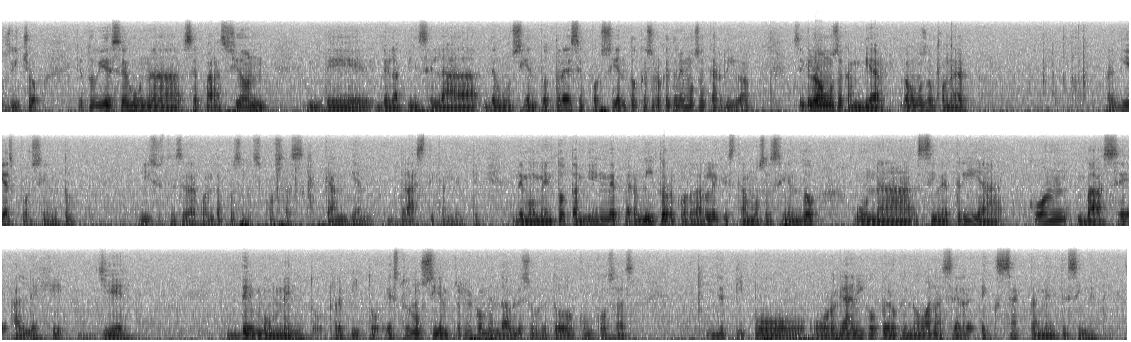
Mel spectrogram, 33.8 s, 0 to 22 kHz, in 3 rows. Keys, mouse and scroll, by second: 8.0 click, 9.4 BackSpace, 10.4 KP_1, 10.6 KP_0, 10.9 KP_Enter, 12.4-14.0 drag, 14.3 ctrl+z, 16.2-16.6 scroll down 2, 28.3 scroll up 2, 28.4-28.9 scroll down 2, 28.9-29.2 scroll up 2, 29.9-31.1 shift+middle drag, 31.2-33.7 shift+middle drag.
